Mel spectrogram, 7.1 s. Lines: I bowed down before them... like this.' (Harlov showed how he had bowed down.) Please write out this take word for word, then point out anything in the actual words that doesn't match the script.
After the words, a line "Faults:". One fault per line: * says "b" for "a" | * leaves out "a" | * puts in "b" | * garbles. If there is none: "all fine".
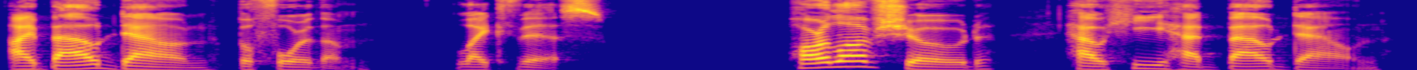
I bowed down before them... like this.' (Harlov showed how he had bowed down.)
Faults:
all fine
